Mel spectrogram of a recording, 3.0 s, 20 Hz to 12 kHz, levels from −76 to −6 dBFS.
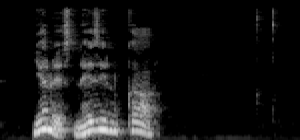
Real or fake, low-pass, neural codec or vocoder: real; 9.9 kHz; none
